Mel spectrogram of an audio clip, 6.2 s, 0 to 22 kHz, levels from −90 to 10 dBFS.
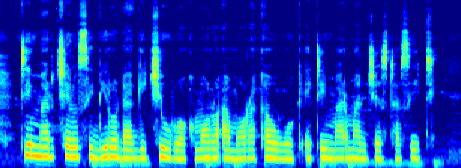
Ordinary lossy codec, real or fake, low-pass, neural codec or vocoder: none; real; none; none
